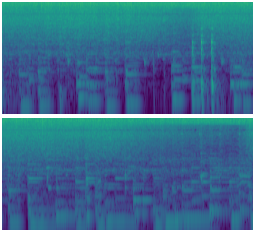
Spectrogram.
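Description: Tuna, tomato and onion frying with a steady sizzle in a stainless steel pan as they are stirred with a wooden spoon, with a few sharp knocks of the spoon against the pan about four seconds in.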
